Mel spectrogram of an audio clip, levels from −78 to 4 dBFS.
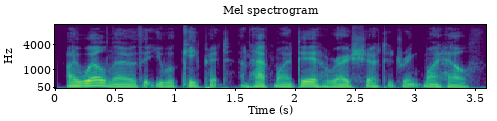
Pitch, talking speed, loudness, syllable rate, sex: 105 Hz, 285 wpm, -18 LUFS, 5.6 syllables/s, male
